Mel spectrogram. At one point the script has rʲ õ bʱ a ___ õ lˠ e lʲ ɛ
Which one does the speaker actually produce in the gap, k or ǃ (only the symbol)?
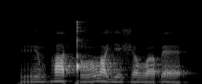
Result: ǃ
